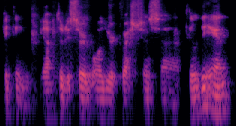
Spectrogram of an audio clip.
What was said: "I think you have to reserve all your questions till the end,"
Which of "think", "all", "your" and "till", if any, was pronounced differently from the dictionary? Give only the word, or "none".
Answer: think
